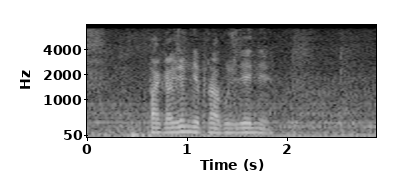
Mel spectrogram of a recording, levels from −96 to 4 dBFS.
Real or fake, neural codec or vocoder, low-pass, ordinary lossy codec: real; none; 7.2 kHz; MP3, 48 kbps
